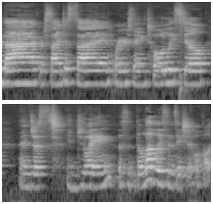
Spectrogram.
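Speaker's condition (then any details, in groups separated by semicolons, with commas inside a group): No condition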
